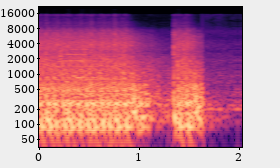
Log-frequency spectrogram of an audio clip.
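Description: Rapid automatic gunfire from a teammate's body shots in a shooter video game rattles loud and dense, a sustained burst with a brief break before a final short volley.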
